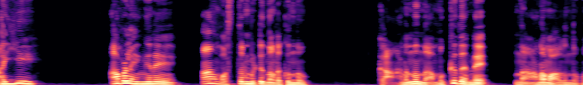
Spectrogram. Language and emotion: Malayalam, disgusted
